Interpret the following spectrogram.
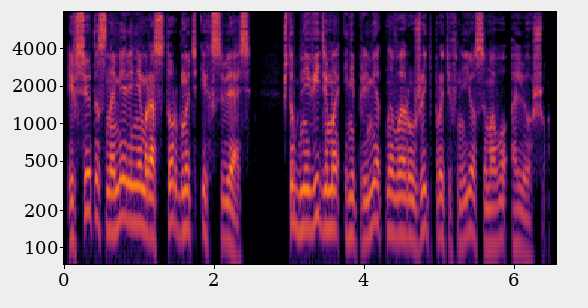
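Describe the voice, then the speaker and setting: A man reading a classic novel aloud in measured, even literary narration. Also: mid-range voice, no echo. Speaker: audiobook reader.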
